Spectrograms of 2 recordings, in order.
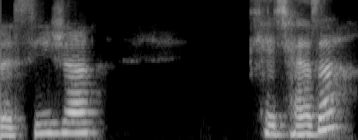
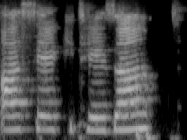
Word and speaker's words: Asia Kitaza: saying this correctly but aesthesia que tesa que tesa hi it's asia kitaza go ahead i'm sorry i just mispronounced your name it's okay thank you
